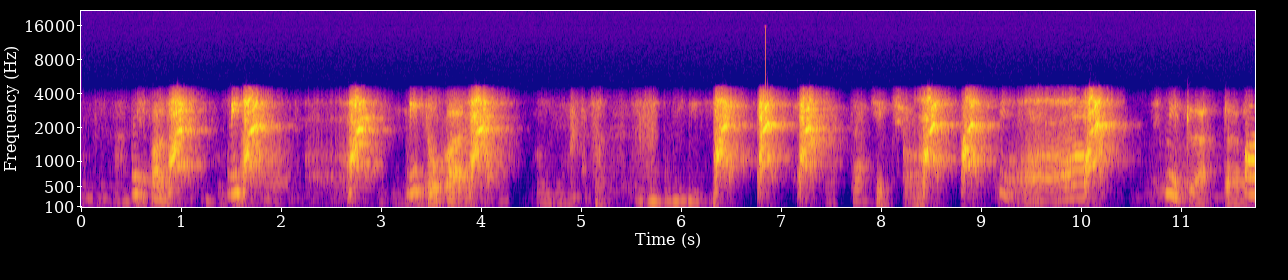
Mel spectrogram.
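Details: Very angry three-month-old Westie puppy barking continuously: clusters of high, piercing yaps mixed with lower, voice-like sounds and a brief pause near the middle.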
